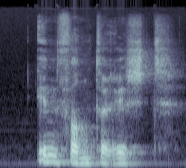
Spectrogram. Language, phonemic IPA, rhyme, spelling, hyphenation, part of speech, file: Dutch, /ˌɪn.fɑn.təˈrɪst/, -ɪst, infanterist, in‧fan‧te‧rist, noun, Nl-infanterist.ogg
- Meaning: foot soldier, infantryman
